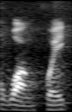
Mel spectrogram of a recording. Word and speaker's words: Apurva: 我第一次看到這個名字時，一直把它念成「阿布拉」。但實際上它的全名是「阿普爾瓦」。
